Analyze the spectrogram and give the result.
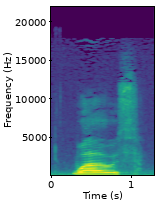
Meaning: plural of woe
- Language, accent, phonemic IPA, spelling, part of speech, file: English, US, /woʊz/, woes, noun, En-us-woes.ogg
